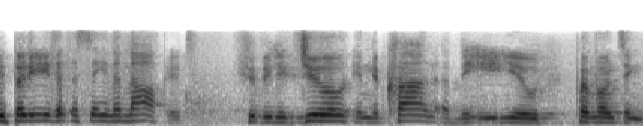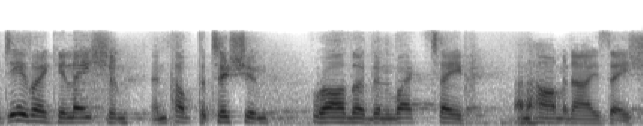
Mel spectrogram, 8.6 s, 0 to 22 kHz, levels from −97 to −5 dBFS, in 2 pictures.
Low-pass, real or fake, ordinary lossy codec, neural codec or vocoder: none; fake; none; codec, 16 kHz, 0.5 kbps, X-Codec, HuBERT features, trained on general audio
